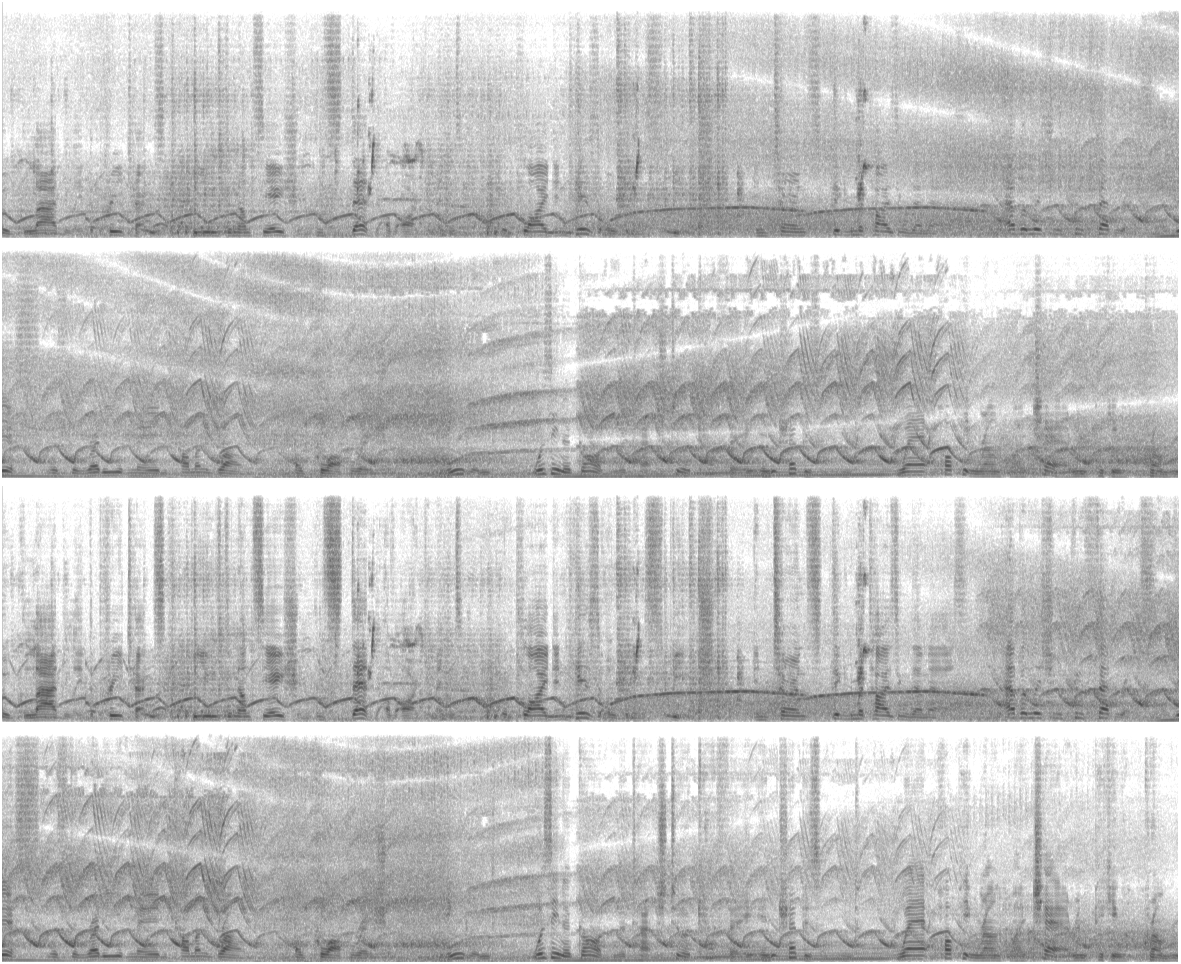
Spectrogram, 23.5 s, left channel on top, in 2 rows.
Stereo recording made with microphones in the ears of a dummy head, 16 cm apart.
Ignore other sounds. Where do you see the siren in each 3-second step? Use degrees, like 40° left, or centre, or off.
80° right, 80° right, 70° right, 60° right, 30° right, 10° left, 40° left, 60° left.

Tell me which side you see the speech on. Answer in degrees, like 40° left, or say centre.
40° right.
